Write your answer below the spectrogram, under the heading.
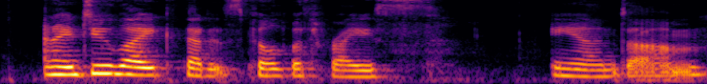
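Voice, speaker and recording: A woman mumbles at a moderate pace. The recording is very clean, with a silent background. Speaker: cross-stitch vlogger. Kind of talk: casual chat. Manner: mumbling.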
